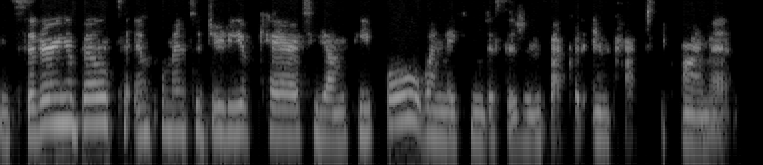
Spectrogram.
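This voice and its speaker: A woman with a Canadian accent talks at a very fast pace. Her medium-pitched voice is somewhat breathy. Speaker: environmental community campaigner. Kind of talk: online workshop presentation. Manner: frequent fillers (um).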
